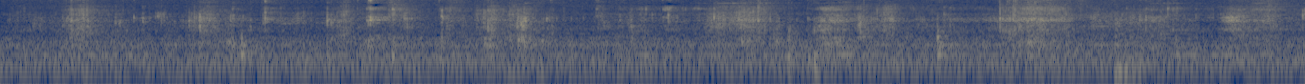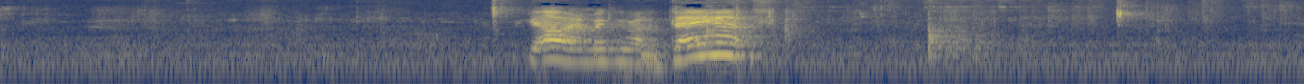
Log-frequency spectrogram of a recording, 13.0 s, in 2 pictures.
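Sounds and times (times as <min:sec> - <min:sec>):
person chewing crunchy food: 0:00.0 - 0:09.0.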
